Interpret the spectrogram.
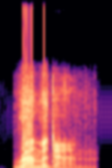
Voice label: "Ramadan", British

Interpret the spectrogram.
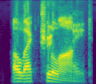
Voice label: "electrolyte", American

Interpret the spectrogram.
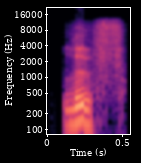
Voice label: "loof", American

